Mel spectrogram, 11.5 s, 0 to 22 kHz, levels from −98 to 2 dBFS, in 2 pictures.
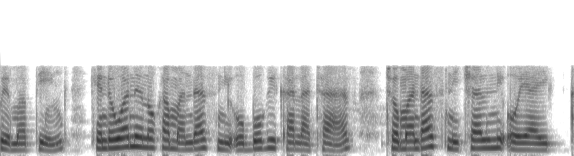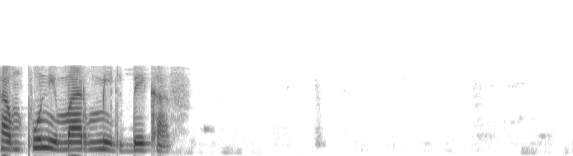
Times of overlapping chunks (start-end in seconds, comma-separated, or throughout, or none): none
